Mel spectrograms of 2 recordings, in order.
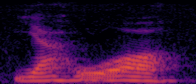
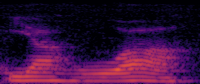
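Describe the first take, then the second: First: The name ends with a closed 'o' sound. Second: The name ends with a 'wah' sound. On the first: "o O fechado no final" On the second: "não seria Yahuwah"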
